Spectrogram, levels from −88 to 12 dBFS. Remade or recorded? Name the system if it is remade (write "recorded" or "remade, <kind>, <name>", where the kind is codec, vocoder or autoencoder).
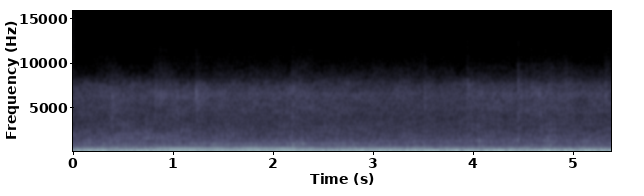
remade, codec, DAC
